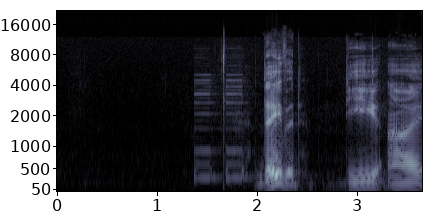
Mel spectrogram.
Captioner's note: buzzer blares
